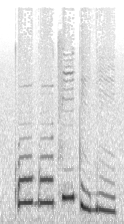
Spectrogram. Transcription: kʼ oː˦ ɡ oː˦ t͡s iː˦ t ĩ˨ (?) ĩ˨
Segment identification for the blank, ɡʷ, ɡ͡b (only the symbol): ɡ͡b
